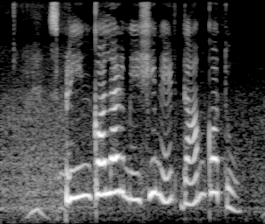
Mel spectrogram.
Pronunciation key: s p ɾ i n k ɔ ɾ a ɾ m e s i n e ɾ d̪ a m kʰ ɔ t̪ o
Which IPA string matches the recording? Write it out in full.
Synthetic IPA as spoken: s p ɾ i ŋ k ɔ l a ɾ m e ʃ i n e ɾ d̪ a m k ɔ t̪ o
